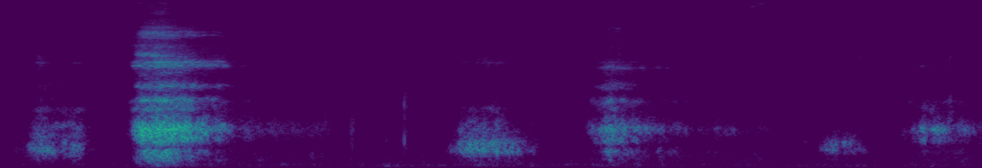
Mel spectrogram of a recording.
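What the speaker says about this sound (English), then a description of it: "Nice, soft, gentle breaths." Slow breaths during a gentle yoga spinal twist, heard close in a quiet room. About six separate inhales and exhales are spaced by pauses, a few of them fuller and airier than the rest.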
